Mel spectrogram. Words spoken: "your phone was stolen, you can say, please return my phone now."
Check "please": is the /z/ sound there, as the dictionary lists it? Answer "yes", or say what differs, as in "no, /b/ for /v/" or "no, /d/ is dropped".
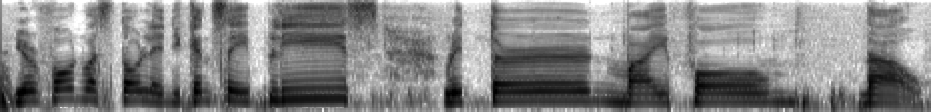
no, /s/ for /z/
